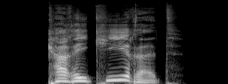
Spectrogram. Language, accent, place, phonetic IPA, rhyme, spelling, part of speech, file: German, Germany, Berlin, [kaʁiˈkiːʁət], -iːʁət, karikieret, verb, De-karikieret.ogg
- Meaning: second-person plural subjunctive I of karikieren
